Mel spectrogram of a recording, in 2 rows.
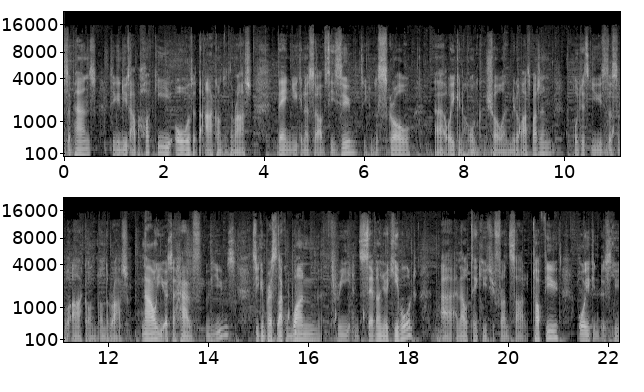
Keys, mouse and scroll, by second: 0.0-2.5 drag, 5.3-5.8 scroll down 7, 5.8-6.2 scroll up 1, 6.2-6.7 scroll down 8, 6.7-7.2 scroll up 4, 7.2-10.9 ctrl+middle drag, 10.9-15.5 ctrl+drag, 18.4 click, 19.3-22.2 middle drag.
